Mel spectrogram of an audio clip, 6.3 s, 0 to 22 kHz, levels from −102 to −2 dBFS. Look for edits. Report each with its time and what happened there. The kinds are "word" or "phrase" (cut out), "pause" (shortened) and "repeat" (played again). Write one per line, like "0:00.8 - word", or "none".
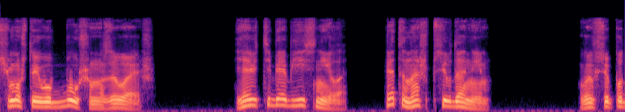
none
